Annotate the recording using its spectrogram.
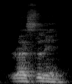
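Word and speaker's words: wrestling: 하지만 't' 는 소리 가 나지 않습니다 .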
